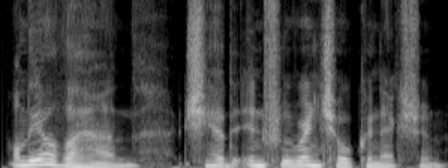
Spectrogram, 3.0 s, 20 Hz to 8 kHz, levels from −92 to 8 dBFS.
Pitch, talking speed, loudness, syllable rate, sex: 170 Hz, 160 wpm, -16 LUFS, 5.0 syllables/s, male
